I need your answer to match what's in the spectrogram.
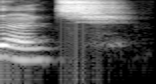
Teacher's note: Olha só o e com som de i.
